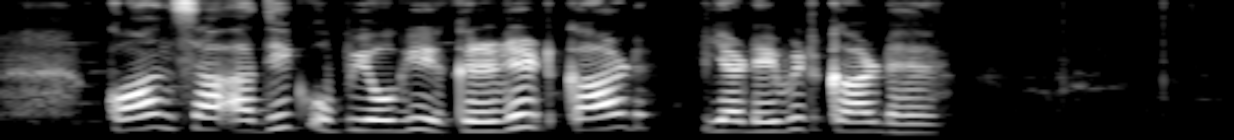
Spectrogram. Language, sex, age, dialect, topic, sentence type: Hindi, male, 18-24, Marwari Dhudhari, banking, question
